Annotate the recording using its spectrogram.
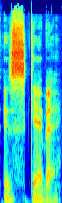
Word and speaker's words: sukebei: Because the pronunciation of the Japanese word is skebe. It's not spelled that way. It's spelled S-U-K-E-B-E-I, but I looked up several pronunciations.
